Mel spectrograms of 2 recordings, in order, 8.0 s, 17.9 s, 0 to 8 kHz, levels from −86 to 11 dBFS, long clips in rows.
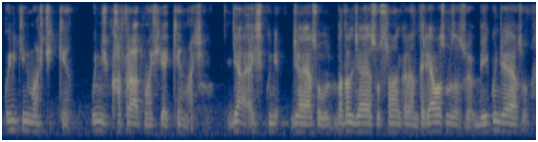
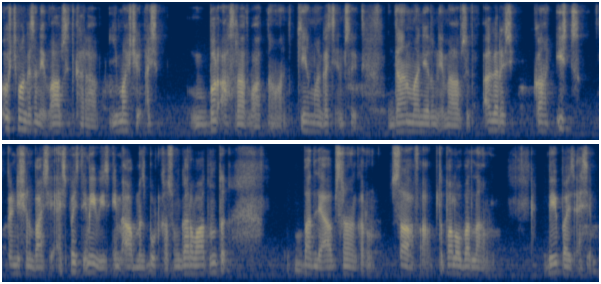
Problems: none marked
